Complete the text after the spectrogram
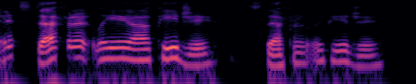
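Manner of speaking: sarcastic, tongue-in-cheek assured tone. Assuring the others that a quote has no cussing: sarcastic tone. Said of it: "That sounds sarcastic".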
